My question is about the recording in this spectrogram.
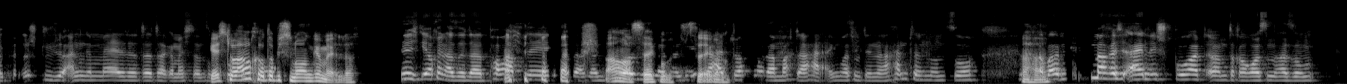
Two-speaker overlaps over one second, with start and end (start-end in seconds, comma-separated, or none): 6.0-7.3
